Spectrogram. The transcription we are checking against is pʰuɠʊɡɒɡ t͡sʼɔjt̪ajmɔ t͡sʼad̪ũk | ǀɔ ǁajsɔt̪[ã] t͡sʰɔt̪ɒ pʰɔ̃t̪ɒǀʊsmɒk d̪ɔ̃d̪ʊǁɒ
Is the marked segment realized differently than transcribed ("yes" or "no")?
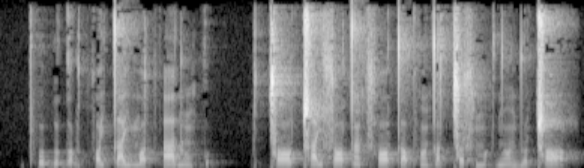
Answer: no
